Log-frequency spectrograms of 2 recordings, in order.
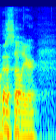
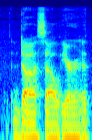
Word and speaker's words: DeSalier: It is French. It's pronounced more than American way now, DeSalier. DeSalier.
